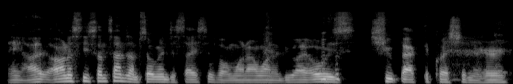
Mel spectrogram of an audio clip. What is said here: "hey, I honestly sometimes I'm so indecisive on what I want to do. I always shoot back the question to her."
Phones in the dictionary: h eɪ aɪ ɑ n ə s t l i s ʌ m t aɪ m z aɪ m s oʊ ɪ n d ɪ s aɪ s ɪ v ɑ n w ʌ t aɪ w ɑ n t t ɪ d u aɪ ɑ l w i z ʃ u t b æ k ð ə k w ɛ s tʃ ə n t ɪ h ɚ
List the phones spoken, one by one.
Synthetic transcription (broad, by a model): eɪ aɪ ɑ n ə s t l i s ʌ m t aɪ m z aɪ m s oʊ ɪ n d ɪ s aɪ s ɪ v n w ʌ t aɪ w ɑ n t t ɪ d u aɪ ɑ l w i z ʃ u t b æ k ð ə k w ɛ s tʃ ə n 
